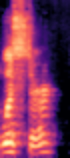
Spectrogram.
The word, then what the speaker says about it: Wooster: And it's called Worcester and it's spelled W-O-O-S-T-E-R, but it always wants to give me Worcester, Massachusetts Massachusetts.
